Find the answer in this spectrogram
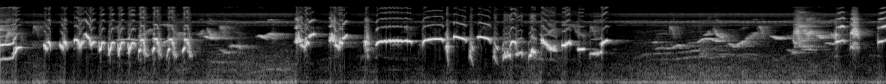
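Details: Caged Oriental magpie-robin, stirred to aggression by a rival's song, delivers a rapid rattling trill followed by loud varied whistles, slurred notes and sharp chips, then a softer pause.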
